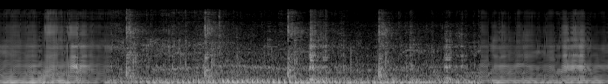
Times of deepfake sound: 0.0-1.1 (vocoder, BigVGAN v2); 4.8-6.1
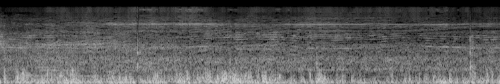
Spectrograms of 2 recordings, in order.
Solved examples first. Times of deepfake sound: 1.1-1.9 (autoencoder, DAC-VAE)

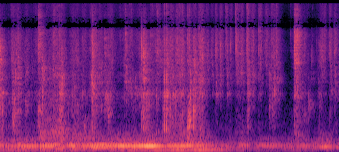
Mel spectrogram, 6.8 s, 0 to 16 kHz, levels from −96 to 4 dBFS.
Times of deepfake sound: 0.0-0.4 (vocoder, Vocos); 1.1-6.8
